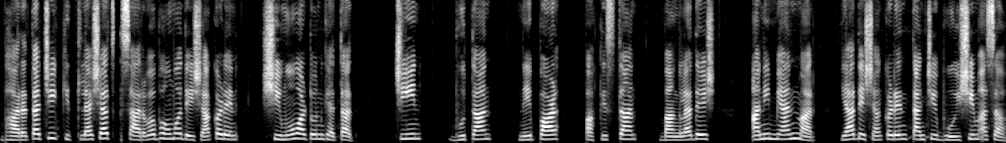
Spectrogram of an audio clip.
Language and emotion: Goan Konkani, neutral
